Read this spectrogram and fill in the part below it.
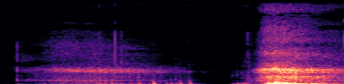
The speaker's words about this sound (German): Na, atmest tief ein und aus.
